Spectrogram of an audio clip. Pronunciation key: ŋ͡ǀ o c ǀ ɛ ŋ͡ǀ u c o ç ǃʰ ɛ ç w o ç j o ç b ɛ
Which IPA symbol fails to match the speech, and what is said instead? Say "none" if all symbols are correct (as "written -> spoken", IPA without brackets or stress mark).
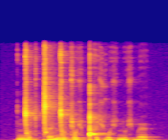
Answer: j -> ɲ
